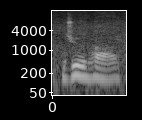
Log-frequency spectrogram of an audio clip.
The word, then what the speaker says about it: Zhuhai: Zhuhai, Z is pronunciated as like Z, or Z is pronunciated as J, Zhuhai.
